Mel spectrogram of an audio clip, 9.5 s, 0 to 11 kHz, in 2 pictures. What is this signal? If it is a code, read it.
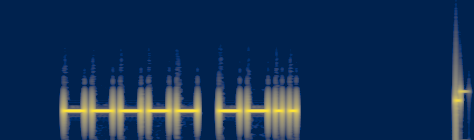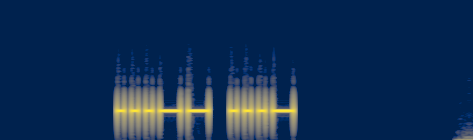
Morse code, heard as a keyed tone, about 17 wpm, 700 Hz. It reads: 0Z 3V
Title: Single-Letter Single-Number 17wpm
